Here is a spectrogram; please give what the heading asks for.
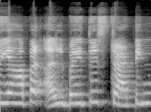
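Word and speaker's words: البيت: अलबैतु the house is pronounced as अलबैतु।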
